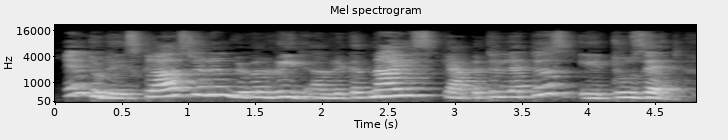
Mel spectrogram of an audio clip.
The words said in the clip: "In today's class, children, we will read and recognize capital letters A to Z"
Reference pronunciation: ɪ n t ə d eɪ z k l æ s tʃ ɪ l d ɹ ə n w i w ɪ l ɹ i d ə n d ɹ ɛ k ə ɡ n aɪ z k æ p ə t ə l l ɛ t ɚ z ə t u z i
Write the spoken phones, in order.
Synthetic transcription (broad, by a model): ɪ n t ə d eɪ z k l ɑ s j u d ə n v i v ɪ l ɹ i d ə n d ɹ ɛ k ə ɡ n aɪ z k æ p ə t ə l l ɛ t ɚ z ə t u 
